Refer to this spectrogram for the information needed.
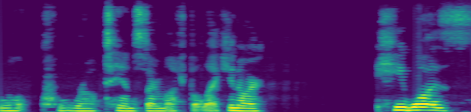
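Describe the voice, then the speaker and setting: A woman speaks quietly in a fairly low voice with fairly even intonation. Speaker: YouTuber. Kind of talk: casual talk to camera.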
